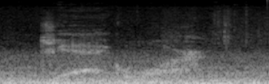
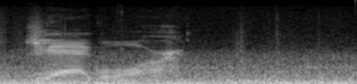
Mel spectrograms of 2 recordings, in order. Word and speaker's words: Jaguar: A500 jag jag J you've got to really loosen your bottom jaw and then you can say it like an American Jaguar Jaguar apart from the price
